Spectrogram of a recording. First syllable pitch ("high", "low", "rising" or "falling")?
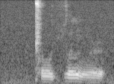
low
